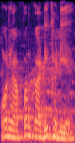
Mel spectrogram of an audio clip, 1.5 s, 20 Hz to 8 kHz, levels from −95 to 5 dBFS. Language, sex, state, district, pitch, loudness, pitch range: Hindi, male, Uttar Pradesh, Shamli, 155 Hz, -12 LUFS, 140-170 Hz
